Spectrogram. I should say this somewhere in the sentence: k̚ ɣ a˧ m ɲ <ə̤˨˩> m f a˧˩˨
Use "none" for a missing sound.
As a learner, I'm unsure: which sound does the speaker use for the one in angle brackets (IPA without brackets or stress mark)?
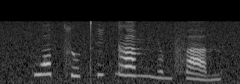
ə̤˨˩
